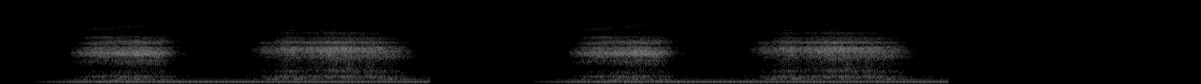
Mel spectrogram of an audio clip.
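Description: Two slow, drawn-out breaths, each a long inhale then exhale with a steady low hum beneath; slow breathing rate, bradypnea.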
